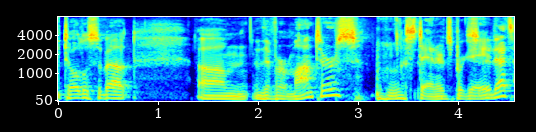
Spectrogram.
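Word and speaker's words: Stannard: Standards Brigade. So that's how we pronounce it. He pronounced it a little differently. Stenard. Yeah. That's like Stunard.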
